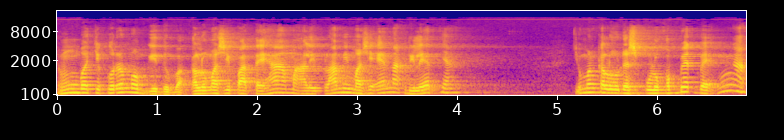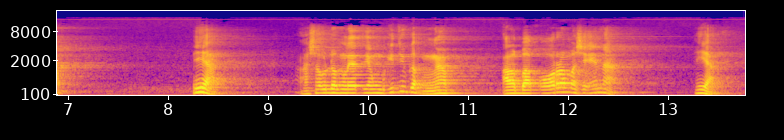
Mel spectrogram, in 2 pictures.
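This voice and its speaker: A man's voice: on the high side, brisk, long pauses. A man preaching a humorous sermon, joking and teasing the congregation in colloquial speech. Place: mosque hall. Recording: echoey mosque hall with long reverb.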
